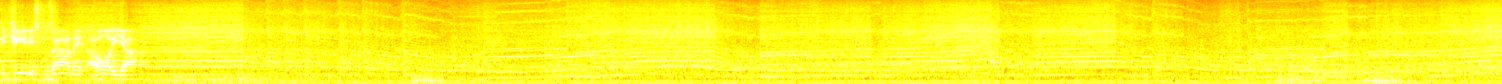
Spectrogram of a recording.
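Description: A racing car engine whines, rising and falling in pitch as gears shift.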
